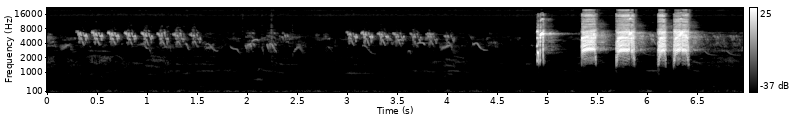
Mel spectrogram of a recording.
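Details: Black francolin, a speeder kala teetar, closing with its loud harsh five-part rasping call after a smaller bird's repeated thin trilled phrases fill the opening seconds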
